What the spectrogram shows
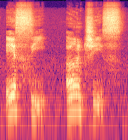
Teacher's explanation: Quando o E fica fraco em português, no final, né, em sílabas átonas finais, ele fica com som de I. Vocês podem perceber que quando pronunciamos palavras como esse, antes, o E fica com som de I, não é mesmo?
